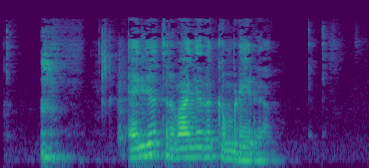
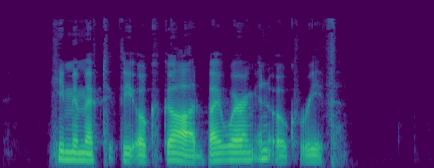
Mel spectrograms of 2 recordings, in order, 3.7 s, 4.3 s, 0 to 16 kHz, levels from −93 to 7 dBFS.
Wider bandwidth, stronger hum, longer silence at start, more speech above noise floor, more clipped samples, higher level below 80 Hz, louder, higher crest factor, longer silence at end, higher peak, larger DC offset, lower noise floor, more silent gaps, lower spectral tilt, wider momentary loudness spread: about the same, 11.5 kHz vs 11.5 kHz; neither; second, 0.4 s vs 0.55 s; second, 33 dB vs 62 dB; neither; second, -64 dBFS vs -58 dBFS; about the same, -26 LUFS vs -24 LUFS; about the same, 22 dB vs 24 dB; about the same, 0.95 s vs 0.95 s; second, -6 dBFS vs -2 dBFS; neither; second, -58 dBFS vs -85 dBFS; neither; second, -4 dB/octave vs -8.5 dB/octave; first, 18 LU vs 11 LU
